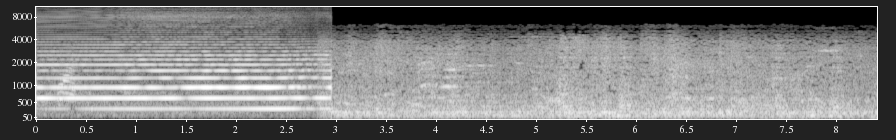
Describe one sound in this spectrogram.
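A train rolls slowly along the rails with rumbling and clatter.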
